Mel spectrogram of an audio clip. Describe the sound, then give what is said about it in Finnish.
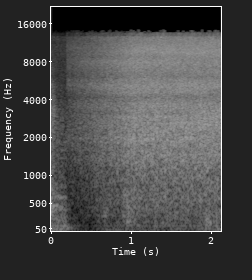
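Bacon sizzles in a hot pan with a steady, bright hiss that dips briefly at the start, then swells and holds loud and even, with no voices. “Toivottavasti tämä pekonin tirinä tuntuu mahdollisimman inhottavana sinne jokaisen radioon.”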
